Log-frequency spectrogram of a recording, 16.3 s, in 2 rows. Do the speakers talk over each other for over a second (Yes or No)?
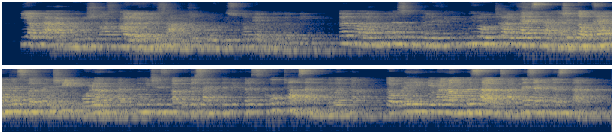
Yes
